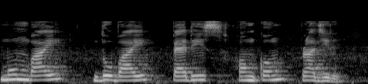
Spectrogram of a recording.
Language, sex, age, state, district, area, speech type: Bengali, female, 60+, West Bengal, Jhargram, rural, spontaneous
